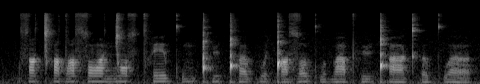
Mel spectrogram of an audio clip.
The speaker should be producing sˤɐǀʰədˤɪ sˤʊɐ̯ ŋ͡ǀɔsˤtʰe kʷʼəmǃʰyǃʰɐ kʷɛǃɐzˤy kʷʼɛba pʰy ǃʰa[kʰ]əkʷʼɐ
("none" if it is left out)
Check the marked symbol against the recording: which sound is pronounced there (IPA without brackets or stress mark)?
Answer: kʰ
